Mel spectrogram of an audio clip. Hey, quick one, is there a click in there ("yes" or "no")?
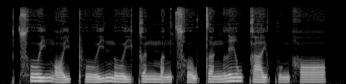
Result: no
